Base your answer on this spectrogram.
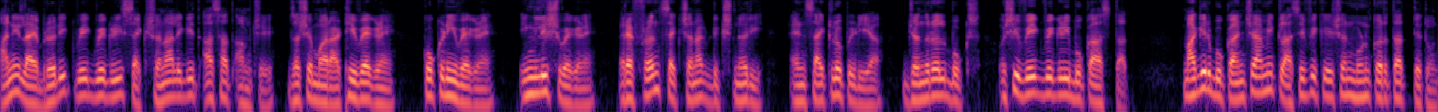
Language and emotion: Goan Konkani, neutral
